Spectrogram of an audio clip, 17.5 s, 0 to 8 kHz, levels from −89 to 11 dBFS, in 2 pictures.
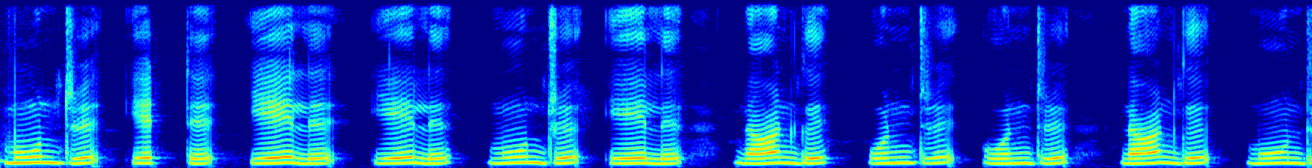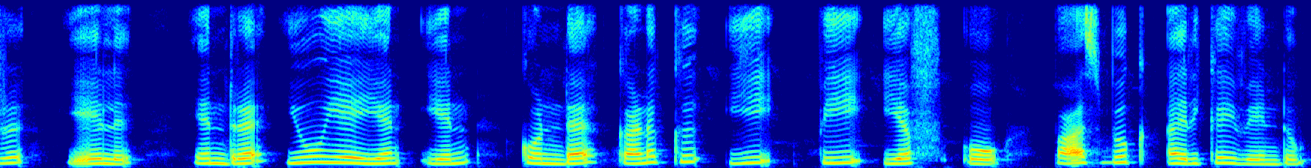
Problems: none marked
